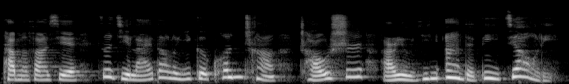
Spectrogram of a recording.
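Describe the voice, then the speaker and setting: A woman reading a children's story aloud in a lively, expressive way. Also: on the high side, moderate pace, slightly rough.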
